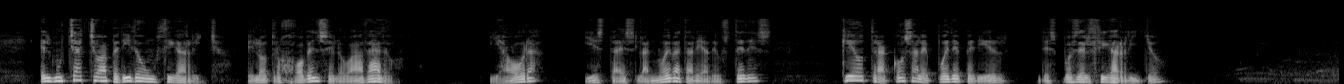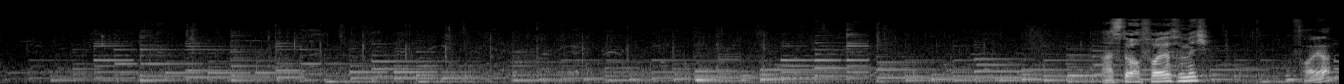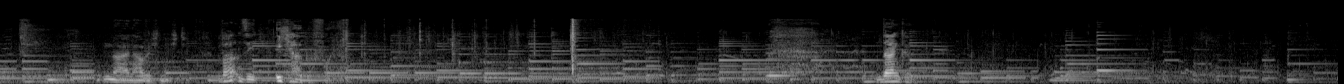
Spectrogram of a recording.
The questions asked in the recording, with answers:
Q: ¿qué otra cosa le puede pedir después del cigarrillo?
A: la palabra Feuer significa fuego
